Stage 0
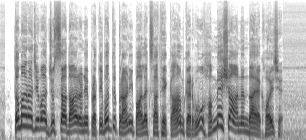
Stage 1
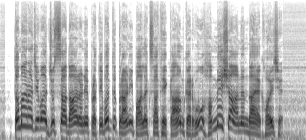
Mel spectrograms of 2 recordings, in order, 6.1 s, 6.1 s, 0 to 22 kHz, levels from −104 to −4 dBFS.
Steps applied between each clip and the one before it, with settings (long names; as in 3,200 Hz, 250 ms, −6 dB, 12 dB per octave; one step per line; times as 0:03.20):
comb filter 2.5 ms, depth 67%
level −2 dB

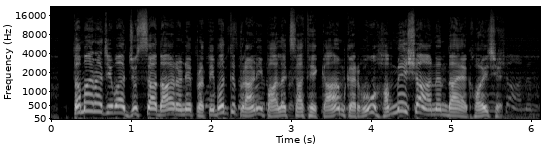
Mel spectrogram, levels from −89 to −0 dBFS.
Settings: single-tap delay 1,128 ms −23 dB
level −6.5 dB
